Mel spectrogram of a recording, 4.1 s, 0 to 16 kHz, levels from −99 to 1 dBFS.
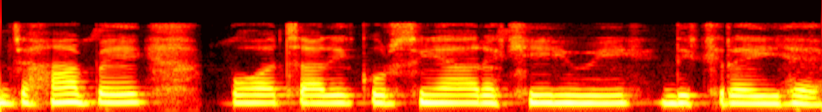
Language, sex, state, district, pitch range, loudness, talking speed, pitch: Hindi, female, Jharkhand, Deoghar, 220-230 Hz, -13 LUFS, 145 wpm, 225 Hz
